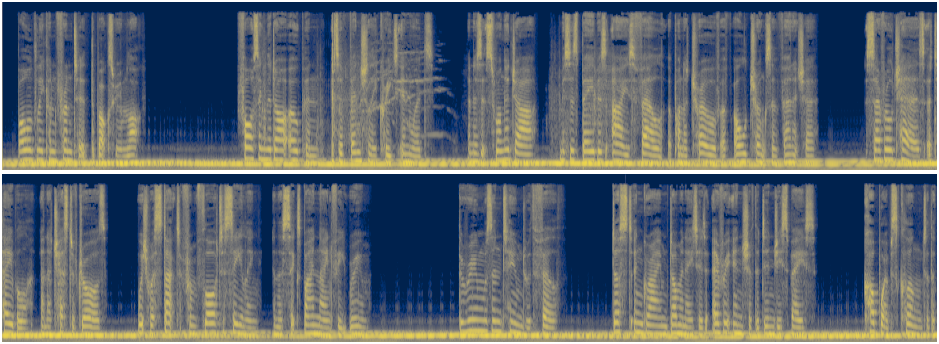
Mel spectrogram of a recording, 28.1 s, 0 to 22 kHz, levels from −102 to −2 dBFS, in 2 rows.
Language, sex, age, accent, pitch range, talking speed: English, female, 20-39, British, 165-200 Hz, 150 wpm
